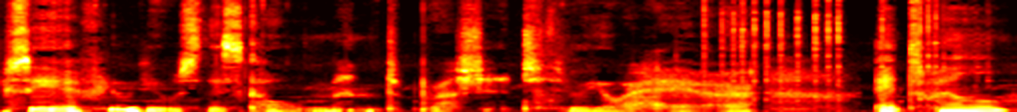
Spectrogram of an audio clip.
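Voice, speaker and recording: Speaking close to the mic in a breathy, gravelly whisper, a woman voices a sly goblin shopkeeper selling poisons and curses in an ASMR roleplay. Her slightly high voice is expressive and a little mellow, moving at a slow pace, with a gleefully understated, coaxing tone.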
